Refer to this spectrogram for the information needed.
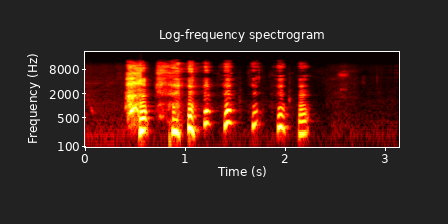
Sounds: Laughter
